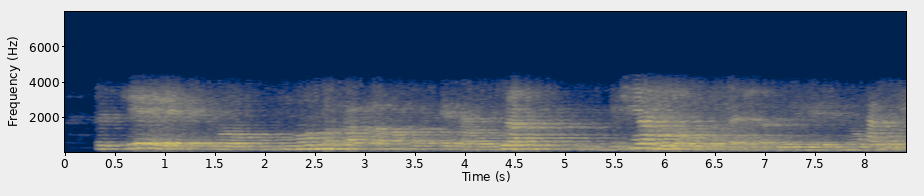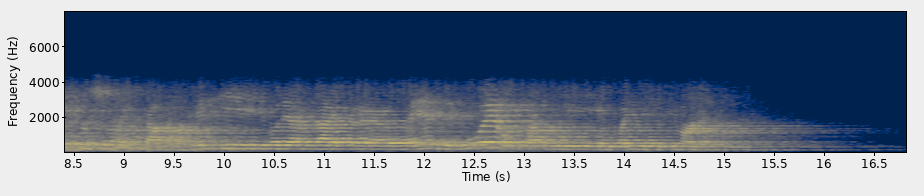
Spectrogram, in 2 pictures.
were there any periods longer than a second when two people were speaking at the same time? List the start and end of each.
8.0-9.2

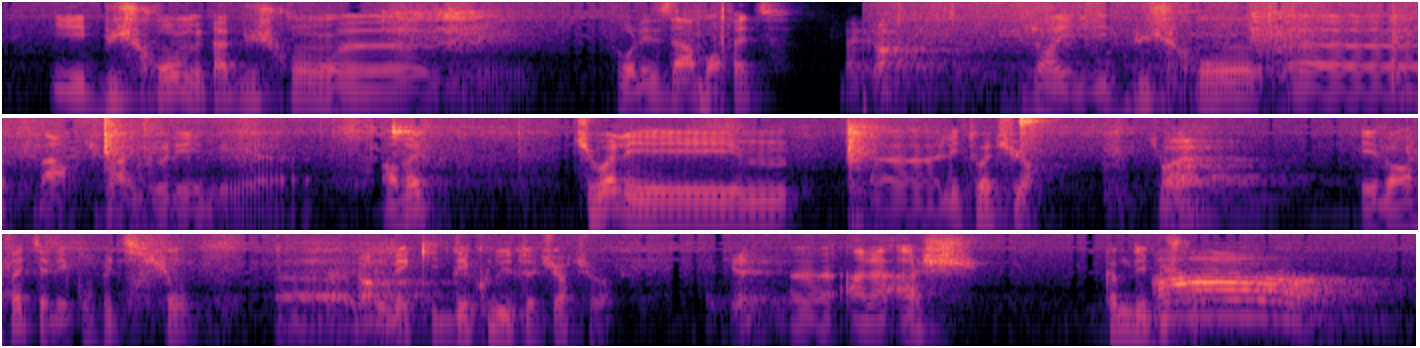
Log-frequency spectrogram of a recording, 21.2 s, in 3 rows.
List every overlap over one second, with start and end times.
none

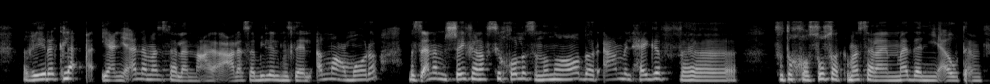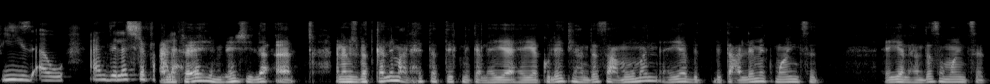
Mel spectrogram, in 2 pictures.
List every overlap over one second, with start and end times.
none

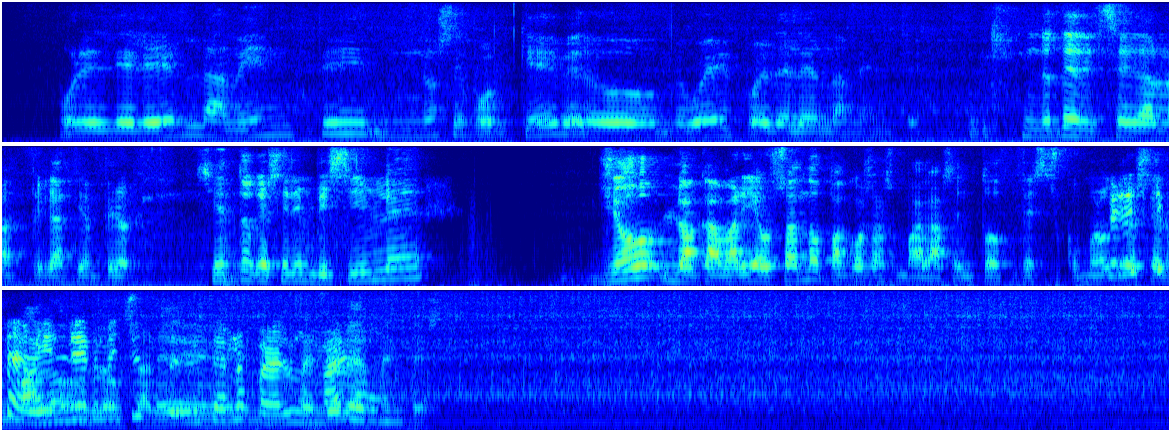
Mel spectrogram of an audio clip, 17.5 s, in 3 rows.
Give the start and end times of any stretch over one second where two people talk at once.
11.4-13.6

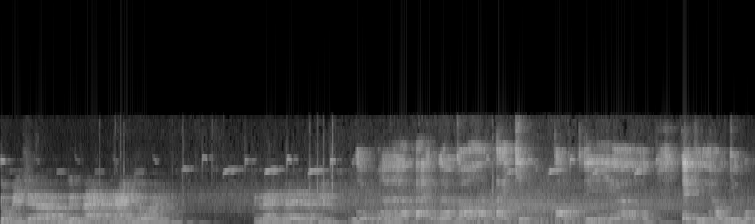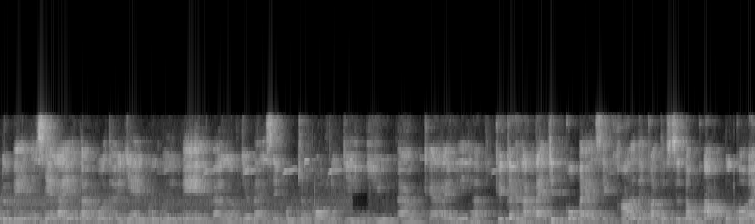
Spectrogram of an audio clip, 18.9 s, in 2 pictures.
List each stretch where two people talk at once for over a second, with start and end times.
none

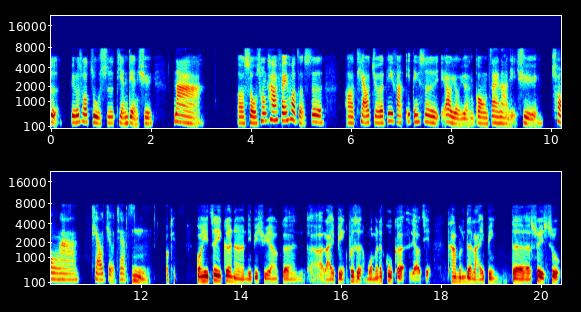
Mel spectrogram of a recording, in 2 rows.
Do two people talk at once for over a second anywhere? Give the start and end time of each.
none

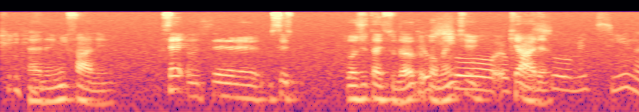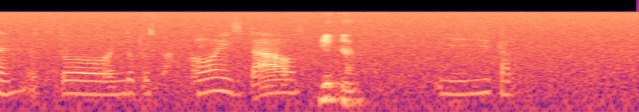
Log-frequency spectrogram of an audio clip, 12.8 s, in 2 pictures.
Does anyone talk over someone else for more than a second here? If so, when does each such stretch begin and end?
4.2-5.5

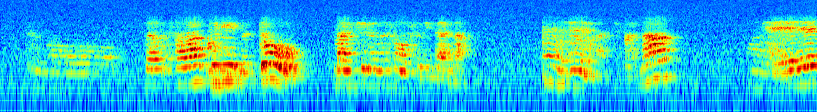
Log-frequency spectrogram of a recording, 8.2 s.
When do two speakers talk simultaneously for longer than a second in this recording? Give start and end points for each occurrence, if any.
none

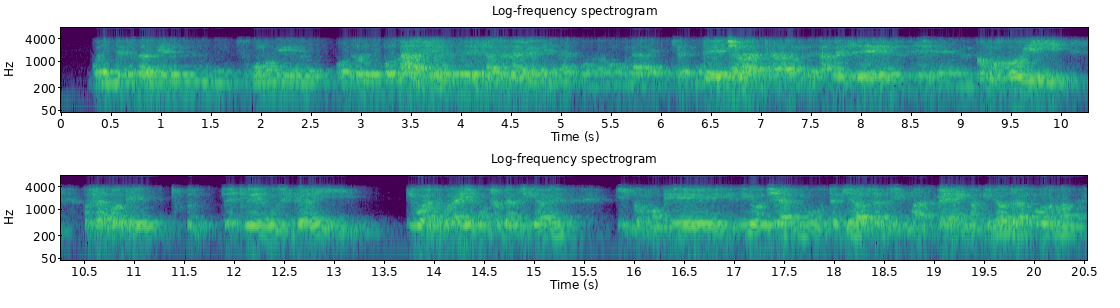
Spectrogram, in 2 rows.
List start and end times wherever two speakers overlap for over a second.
3.4-4.9, 6.4-7.6

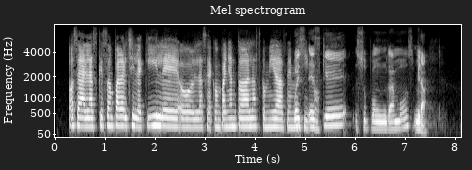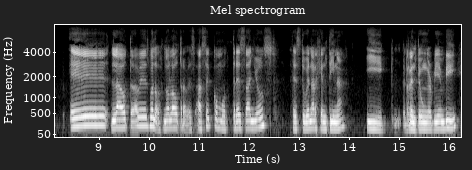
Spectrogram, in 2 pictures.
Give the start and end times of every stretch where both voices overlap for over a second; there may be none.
none

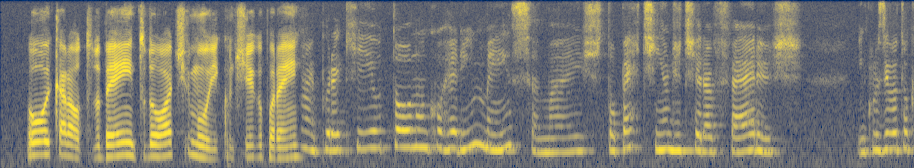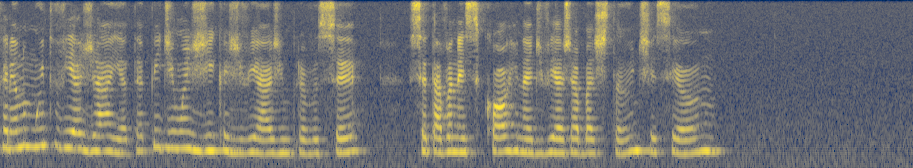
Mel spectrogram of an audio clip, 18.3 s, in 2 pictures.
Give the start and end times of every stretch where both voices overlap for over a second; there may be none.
none

